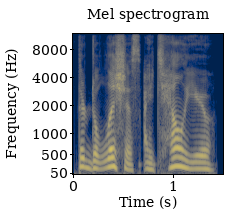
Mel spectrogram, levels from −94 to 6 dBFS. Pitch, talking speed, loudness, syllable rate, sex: 170 Hz, 200 wpm, -19 LUFS, 6.2 syllables/s, female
